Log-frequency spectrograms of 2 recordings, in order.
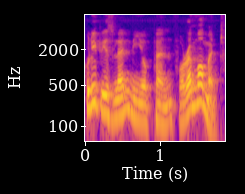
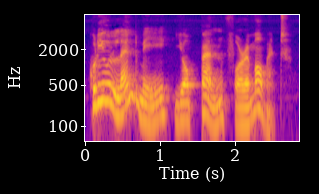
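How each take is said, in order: First: Said in the usual way. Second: Slow, separated phrases for repeating; slow model reading. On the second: Shown as a demonstration. Teacher models asking to borrow a pen, slowly and deliberately. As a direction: say it slowly so learners can follow. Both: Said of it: "ನನ್ನ ಜೊತೆಗೆ ಹೇಳಕ್ try ಮಾಡಿ".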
